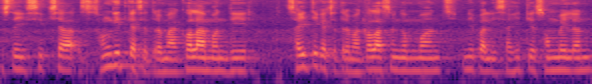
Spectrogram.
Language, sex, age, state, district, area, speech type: Nepali, male, 18-30, West Bengal, Darjeeling, rural, spontaneous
